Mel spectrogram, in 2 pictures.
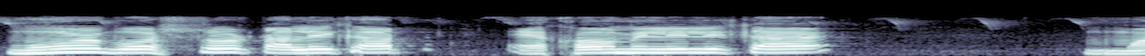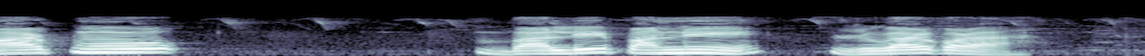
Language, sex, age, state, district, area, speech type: Assamese, male, 60+, Assam, Dhemaji, rural, read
